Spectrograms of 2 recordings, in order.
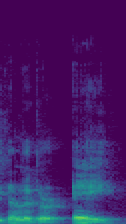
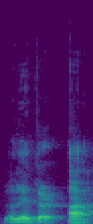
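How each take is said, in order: First: Said in the usual way. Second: "A" said as an open "ah", not "ay"; Latin A. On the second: Shown as a demonstration. Teacher shows students the Latin letter name, open "ah". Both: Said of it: "in Latin".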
